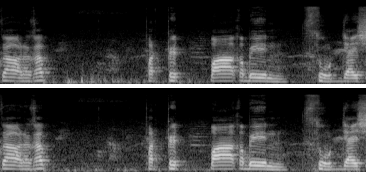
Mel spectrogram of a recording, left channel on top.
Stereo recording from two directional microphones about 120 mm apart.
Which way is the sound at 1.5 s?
5° right (ahead or behind).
